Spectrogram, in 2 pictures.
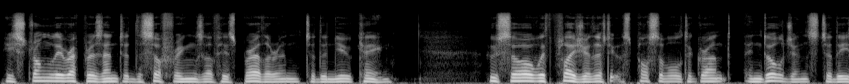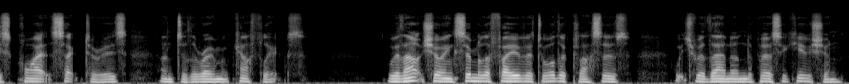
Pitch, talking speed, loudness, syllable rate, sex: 130 Hz, 155 wpm, -17 LUFS, 5.3 syllables/s, male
